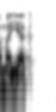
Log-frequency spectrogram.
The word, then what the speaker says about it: маяк: «Господин, они маёк зажгли», — сказал один из нанятых мною мужиков, что крутили барабан. «Правильно говорить, не маёк, а маяк», — поправил я матроса, а затем с угрозой в голосе продолжил.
